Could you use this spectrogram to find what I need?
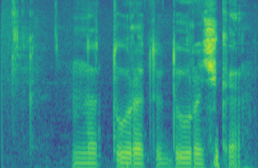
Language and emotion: Russian, angry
